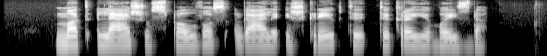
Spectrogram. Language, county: Lithuanian, Šiauliai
